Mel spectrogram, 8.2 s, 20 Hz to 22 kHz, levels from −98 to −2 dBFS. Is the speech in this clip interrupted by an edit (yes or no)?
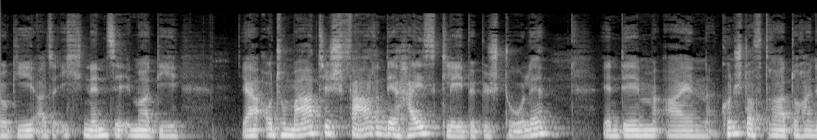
no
